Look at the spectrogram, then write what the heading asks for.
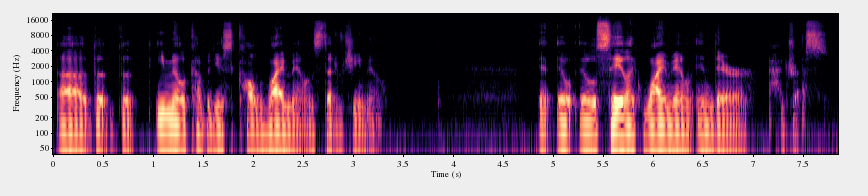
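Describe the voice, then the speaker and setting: A man playing a distracted hiring manager in a comedic one-sided job interview, rambling haltingly and repeating himself. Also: sits low, a little mellow. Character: distracted male corporate hiring manager, hesitant, patient, mildly baffled. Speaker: roleplay performer as hiring manager. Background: computer keyboard typing.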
